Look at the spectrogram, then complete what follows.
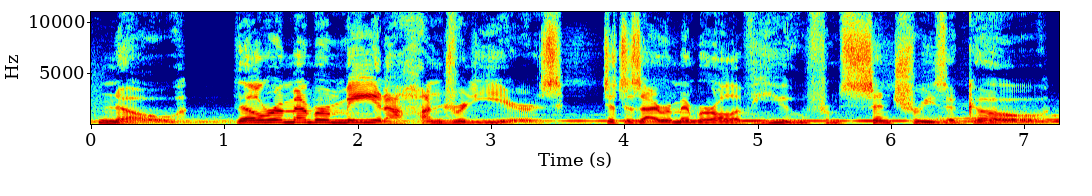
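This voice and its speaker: A man's voice: medium pitch, huge pitch swings, measured pace, gravelly, full character voice. An actor playing a bold, defiant veteran knight in a video game, confident, wry and rousing in his delivery. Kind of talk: dramatic video game voice acting. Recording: music behind the voice. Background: dramatic game music.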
